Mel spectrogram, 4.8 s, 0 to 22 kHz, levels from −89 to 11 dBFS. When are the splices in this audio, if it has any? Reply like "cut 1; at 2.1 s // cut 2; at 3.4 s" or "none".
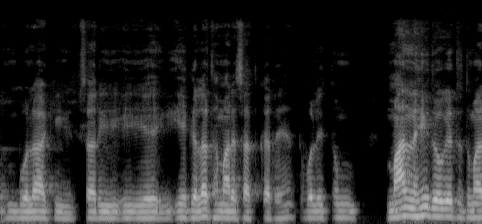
none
